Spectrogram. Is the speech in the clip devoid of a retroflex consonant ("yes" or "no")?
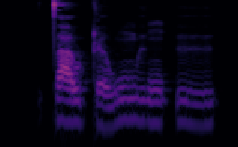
no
